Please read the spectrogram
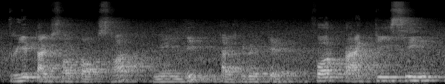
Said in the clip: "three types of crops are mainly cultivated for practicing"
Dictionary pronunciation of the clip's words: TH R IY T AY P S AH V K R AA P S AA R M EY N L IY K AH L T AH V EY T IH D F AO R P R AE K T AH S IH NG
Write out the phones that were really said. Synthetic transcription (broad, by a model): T R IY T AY S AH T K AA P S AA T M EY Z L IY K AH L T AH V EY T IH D F AO R P R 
